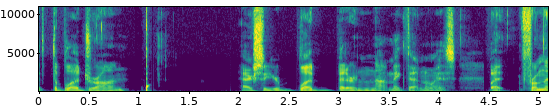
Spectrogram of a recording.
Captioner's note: pop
